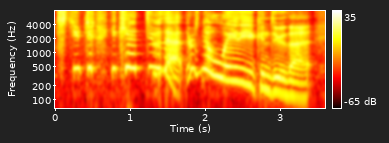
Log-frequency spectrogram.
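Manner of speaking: mock outrage in a very high squeak; squeaky protest. T L O objecting to the evidence, squeaky mock outrage. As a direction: stammer into a squeal, then come down.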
